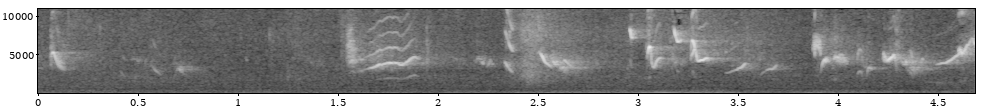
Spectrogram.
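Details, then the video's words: Scattered high twitters and slurred whistles from an American goldfinch over a faint low hum in the background. "American Goldfinch Bird Call Song | Goldfinch Bird Singing | Goldfinch Bird Sounds"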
